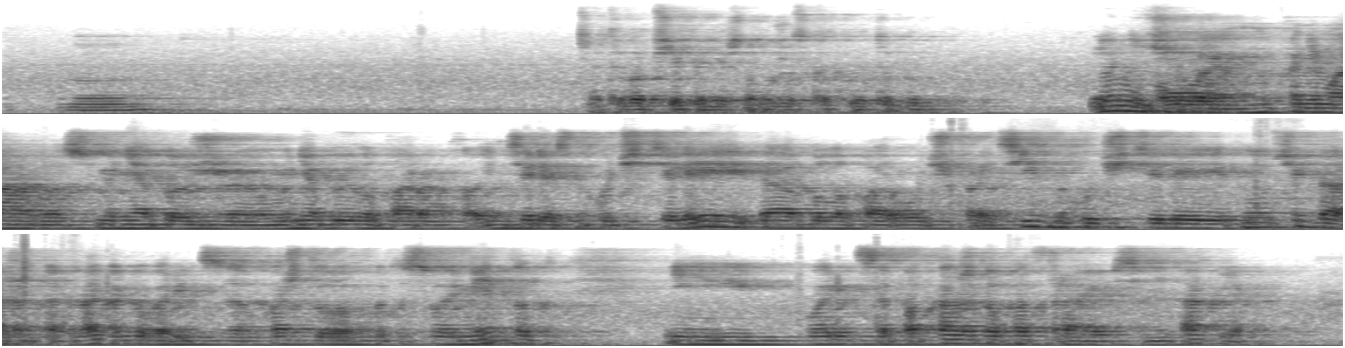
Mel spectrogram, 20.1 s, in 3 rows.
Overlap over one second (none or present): none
